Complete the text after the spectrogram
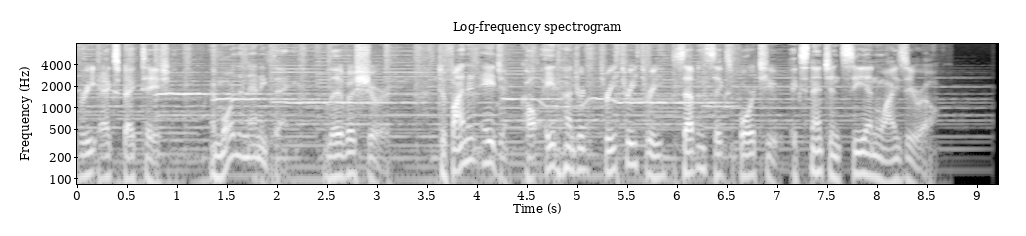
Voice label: radio commercial business insurance; preferred mutual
